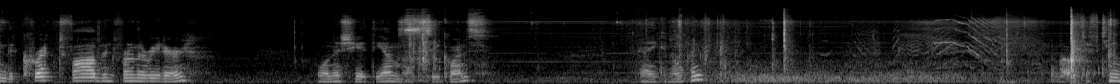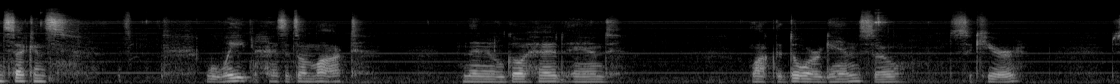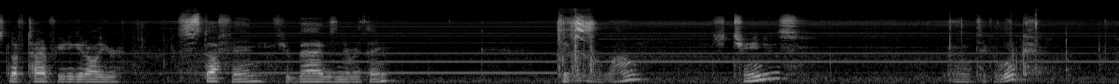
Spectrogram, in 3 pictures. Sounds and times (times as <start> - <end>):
Speech: 0.0 - 2.1, 3.2 - 5.0, 6.4 - 7.2, 10.5 - 12.1, 13.3 - 15.0, 15.8 - 17.5, 18.7 - 21.5, 22.4 - 26.4, 28.0 - 28.9, 29.5 - 30.5, 31.9 - 32.9.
